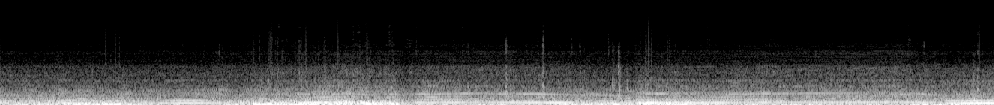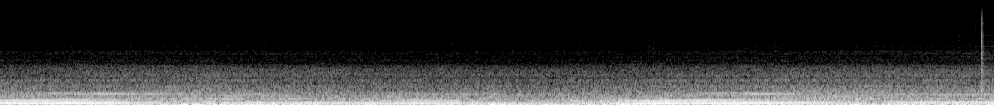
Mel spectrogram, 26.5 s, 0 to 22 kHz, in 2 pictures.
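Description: Mazda MX-5 NB's 1.8-litre four-cylinder engine heard from inside the car on track, its note rising and falling repeatedly as the revs climb and drop through the gears.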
